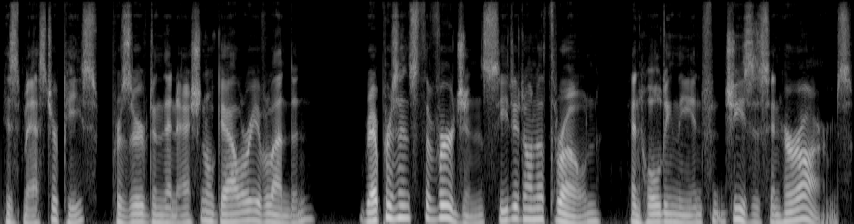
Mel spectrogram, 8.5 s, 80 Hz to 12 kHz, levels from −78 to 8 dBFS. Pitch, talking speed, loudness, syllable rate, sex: 125 Hz, 170 wpm, -19 LUFS, 5.5 syllables/s, male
